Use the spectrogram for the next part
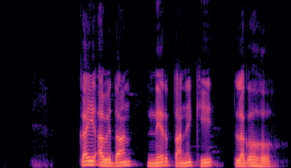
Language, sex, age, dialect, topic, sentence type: Magahi, male, 51-55, Northeastern/Surjapuri, banking, question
